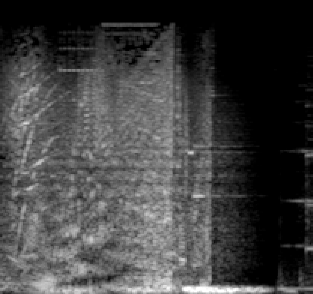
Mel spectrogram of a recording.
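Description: A whoosh-and-shatter transition sound effect over electronic music, with a deep bass boom about two and a half seconds in. It all fades out just before the end.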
